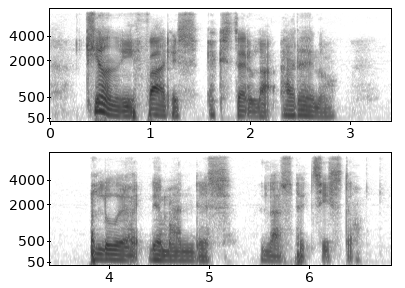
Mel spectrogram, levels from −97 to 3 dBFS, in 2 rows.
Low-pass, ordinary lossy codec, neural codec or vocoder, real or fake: 7.2 kHz; Opus, 64 kbps; codec, 44.1 kHz, 3.4 kbps, Pupu-Codec; fake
